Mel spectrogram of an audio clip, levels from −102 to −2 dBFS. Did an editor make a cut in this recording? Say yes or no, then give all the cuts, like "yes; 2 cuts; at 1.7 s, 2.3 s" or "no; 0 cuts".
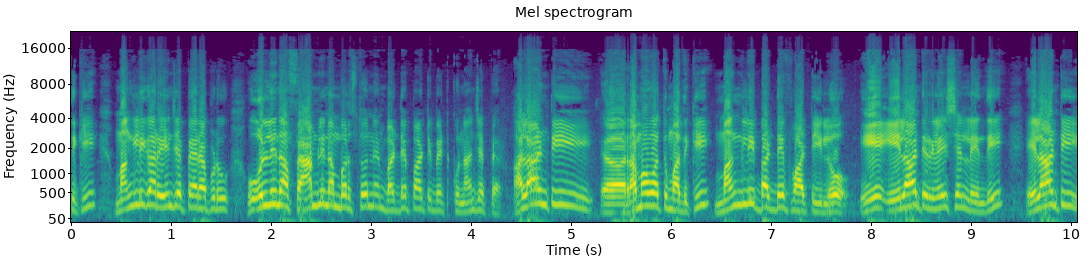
yes; 4 cuts; at 4.3 s, 5.1 s, 6.3 s, 7.8 s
